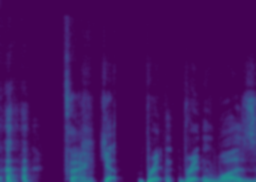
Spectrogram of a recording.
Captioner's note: laughter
